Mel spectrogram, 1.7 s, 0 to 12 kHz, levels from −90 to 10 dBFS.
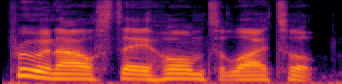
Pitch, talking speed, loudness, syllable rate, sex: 150 Hz, 280 wpm, -15 LUFS, 5.1 syllables/s, male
